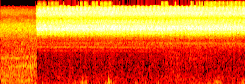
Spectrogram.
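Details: Summer cicada chorus near Tokyo, Japan, in August, starting abruptly as a loud, unbroken high shrill buzz that holds steady throughout, with a few soft low thumps underneath.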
